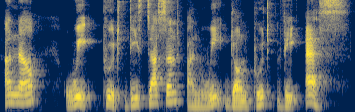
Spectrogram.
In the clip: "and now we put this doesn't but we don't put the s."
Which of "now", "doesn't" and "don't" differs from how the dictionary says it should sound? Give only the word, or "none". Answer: doesn't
